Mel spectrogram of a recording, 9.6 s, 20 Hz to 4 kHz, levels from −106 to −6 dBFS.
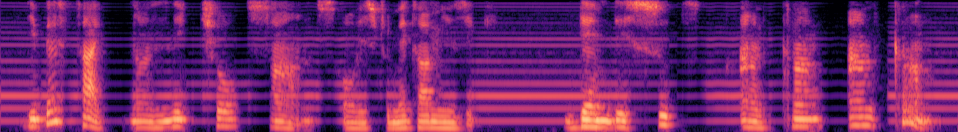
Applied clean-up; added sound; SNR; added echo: neural mask model RNNoise.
